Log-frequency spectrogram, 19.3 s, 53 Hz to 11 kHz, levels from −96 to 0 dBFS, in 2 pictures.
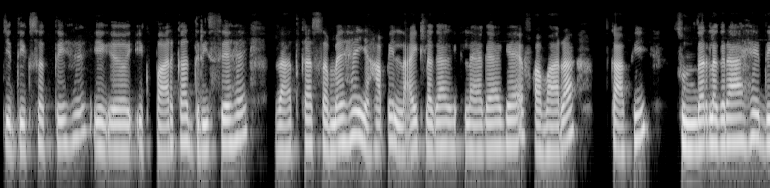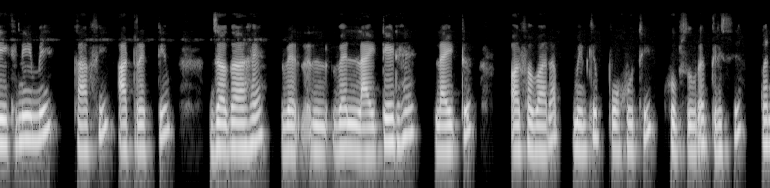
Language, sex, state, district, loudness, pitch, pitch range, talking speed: Hindi, female, Bihar, Purnia, -19 LUFS, 175 Hz, 160-205 Hz, 145 wpm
